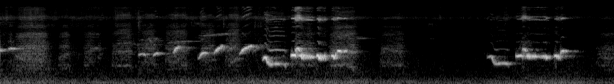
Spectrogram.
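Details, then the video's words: White-rumped shama whistling melodious phrases of clear, slurred notes climbing and dipping, with a long quiet gap before a final short rich phrase. "Semua jenis murai batu bakal gacor dengan suara ini"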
